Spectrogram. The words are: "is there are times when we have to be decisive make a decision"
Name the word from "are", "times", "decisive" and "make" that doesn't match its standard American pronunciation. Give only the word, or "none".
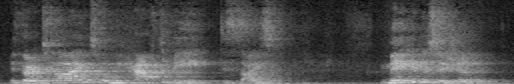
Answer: none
